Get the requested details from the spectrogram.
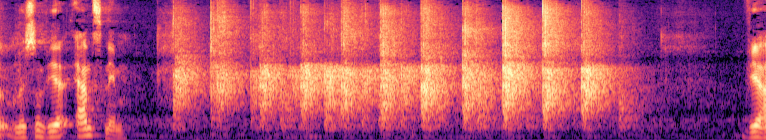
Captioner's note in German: Beifall Freie Demokraten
